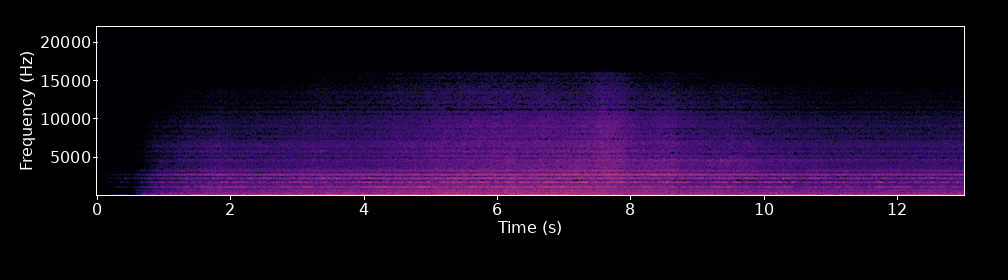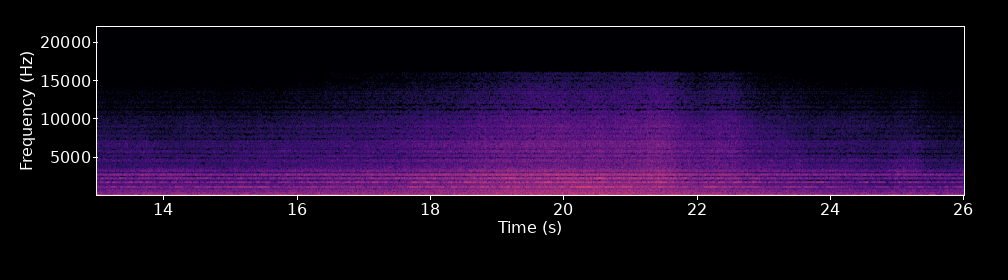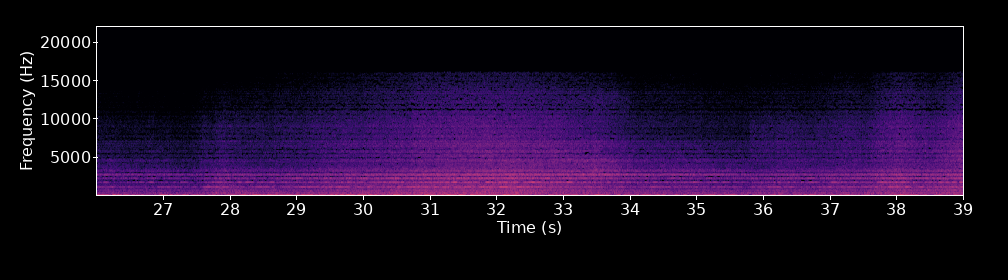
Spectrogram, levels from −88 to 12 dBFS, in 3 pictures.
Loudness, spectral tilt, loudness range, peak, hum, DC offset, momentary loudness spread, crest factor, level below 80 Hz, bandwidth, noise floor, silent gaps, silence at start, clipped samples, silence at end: -36 LUFS; -4 dB/octave; 10 LU; -18 dBFS; none; under 0.1%; 10 LU; 18 dB; -38 dBFS; 16 kHz; -74 dBFS; none; 0.65 s; under 0.1%; 0 s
